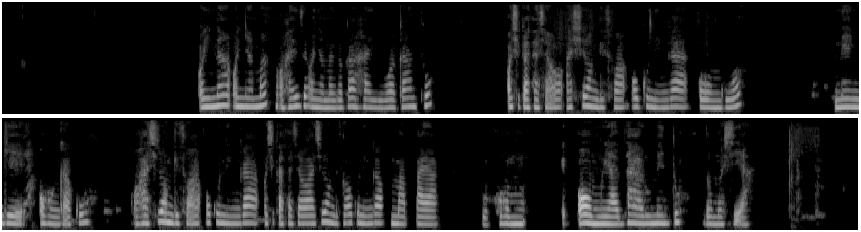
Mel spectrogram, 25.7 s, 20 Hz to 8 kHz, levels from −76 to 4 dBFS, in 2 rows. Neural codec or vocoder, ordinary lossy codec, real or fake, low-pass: none; MP3, 32 kbps; real; 7.2 kHz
